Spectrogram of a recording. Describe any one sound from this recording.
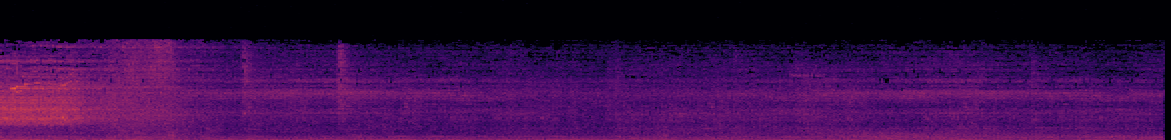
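A game's victory music plays softly with a low, steady drone.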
